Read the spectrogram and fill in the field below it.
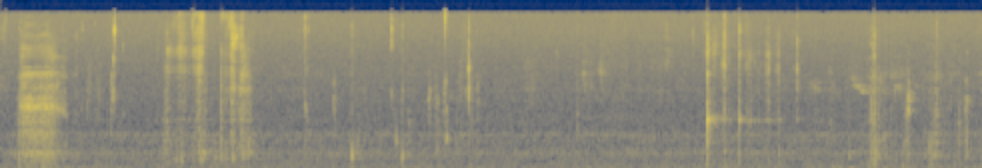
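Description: A young man chews wetly close to a microphone.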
